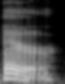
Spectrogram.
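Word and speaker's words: Bexar: the rural areas of bear pronounced Bear County and terrorized anyone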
